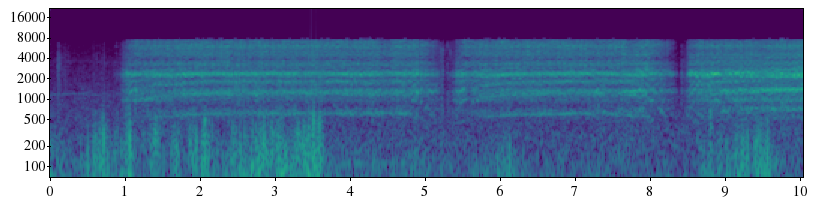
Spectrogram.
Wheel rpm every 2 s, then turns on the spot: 60, 160, 130, 140, 100.
none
